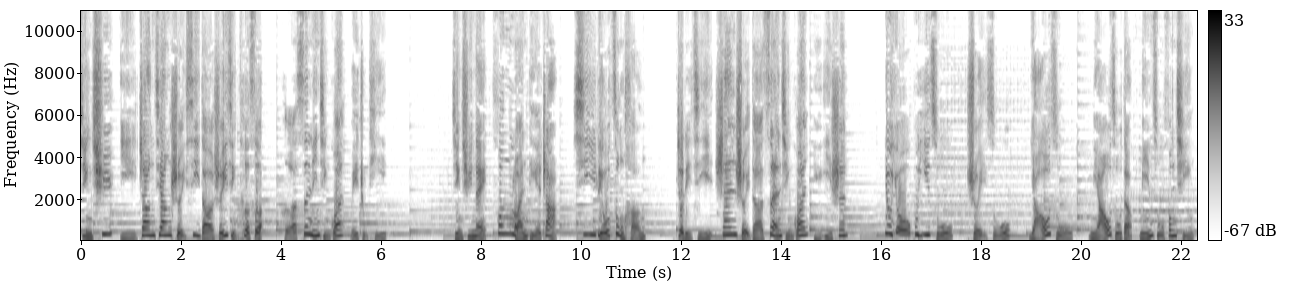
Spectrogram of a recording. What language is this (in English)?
Chinese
